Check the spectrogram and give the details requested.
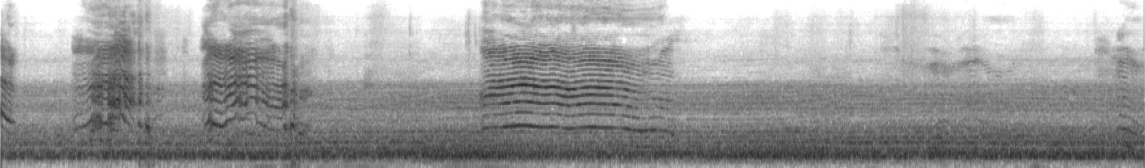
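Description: Short, high, wavering whiny cries from a baby over steady room noise; ordinary fussing at bedtime, kitten-like in tone.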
